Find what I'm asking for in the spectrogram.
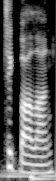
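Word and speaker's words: tikbalang: Tikbalong. You're close. – Oh, okay. I got to have that accent on there. It's what it is, right? – Yeah, it's on the second syllable.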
